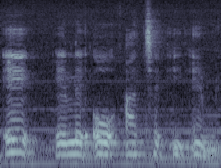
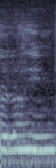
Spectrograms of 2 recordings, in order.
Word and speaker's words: Elohim: Se escribe E-L-O-H-I-M, Elohim, que fueron los primeros seres individuales de toda esta creación.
